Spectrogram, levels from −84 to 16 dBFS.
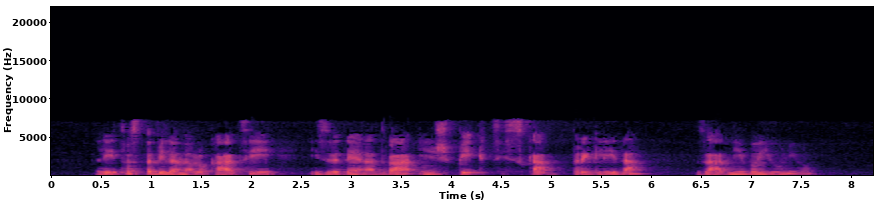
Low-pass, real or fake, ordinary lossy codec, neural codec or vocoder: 7.2 kHz; real; AAC, 32 kbps; none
